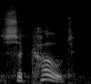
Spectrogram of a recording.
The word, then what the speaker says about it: Sukkot: And every year when they're celebrating the Feast of Tabernacles, they pronounce it Sukkot.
